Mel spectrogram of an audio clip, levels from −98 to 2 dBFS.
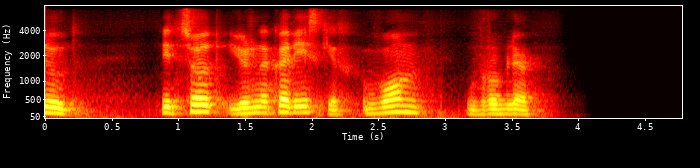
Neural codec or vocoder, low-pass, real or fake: codec, 16 kHz, about 1 kbps, DyCAST, with the encoder's durations; 7.2 kHz; fake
